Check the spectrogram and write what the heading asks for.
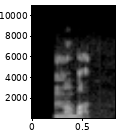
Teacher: যেহেতু নয়ে জ ফলা রয়েছে এই জন্য প্রথমটি ওকারান্ত হয়ে গেছে।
